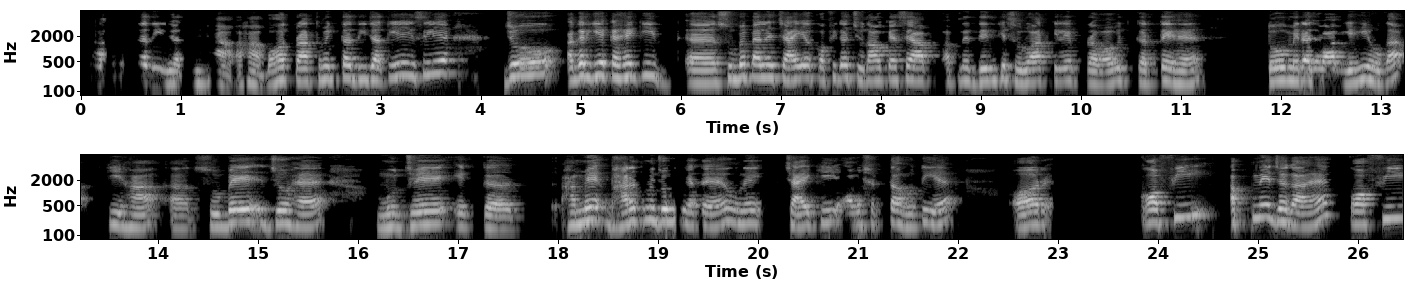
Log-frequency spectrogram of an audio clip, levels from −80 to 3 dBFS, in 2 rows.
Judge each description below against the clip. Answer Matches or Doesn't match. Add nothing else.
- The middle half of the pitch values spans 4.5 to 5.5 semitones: Doesn't match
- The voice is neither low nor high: Matches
